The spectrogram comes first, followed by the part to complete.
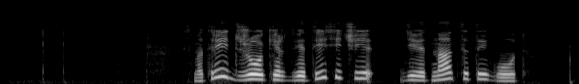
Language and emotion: Russian, neutral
